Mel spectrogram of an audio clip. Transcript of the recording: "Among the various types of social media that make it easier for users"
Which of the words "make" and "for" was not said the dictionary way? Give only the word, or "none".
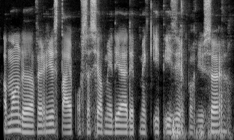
for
